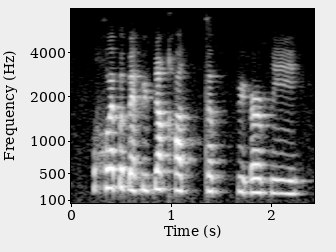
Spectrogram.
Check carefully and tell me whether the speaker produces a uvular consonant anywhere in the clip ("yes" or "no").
yes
